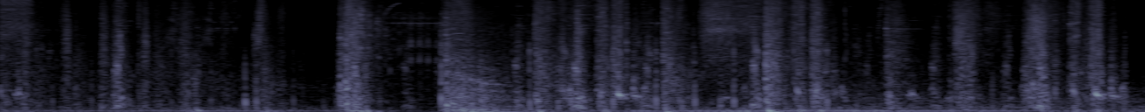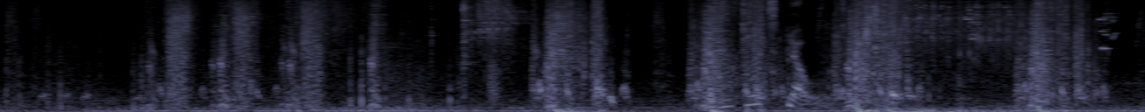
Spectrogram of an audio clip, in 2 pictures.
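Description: A knife swishes through the air in quick slashes.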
